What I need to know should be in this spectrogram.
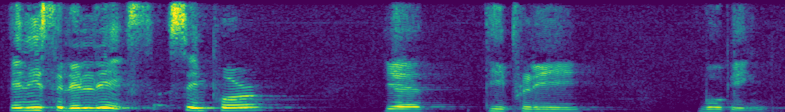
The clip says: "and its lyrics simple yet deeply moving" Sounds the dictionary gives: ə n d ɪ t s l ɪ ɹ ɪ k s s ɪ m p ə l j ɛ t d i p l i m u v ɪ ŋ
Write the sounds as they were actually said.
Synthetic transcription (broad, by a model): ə n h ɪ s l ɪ l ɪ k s s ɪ m p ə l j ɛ d i p l i m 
